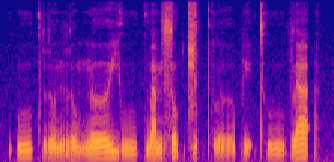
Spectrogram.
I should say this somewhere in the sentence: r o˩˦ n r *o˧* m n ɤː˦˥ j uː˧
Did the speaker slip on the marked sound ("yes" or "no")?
yes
